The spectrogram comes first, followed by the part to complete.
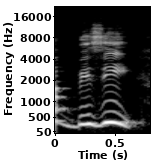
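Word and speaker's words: busy: रहे होंगे कि मैम यूएस वाई है आई की साउंड तो आ नहीं रही तो बेटा यहां पर बी को हम बी की तरह प्रोनाउंस कर रहे हैं इसीलिए यह वर्ड क्या हुआ यह वर्ड हुआ बिजी और याद रखना मैं बिजी नहीं हूं मैं बिजी हूं आई एम नॉट बिजी आई एम बिजी okay this word O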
